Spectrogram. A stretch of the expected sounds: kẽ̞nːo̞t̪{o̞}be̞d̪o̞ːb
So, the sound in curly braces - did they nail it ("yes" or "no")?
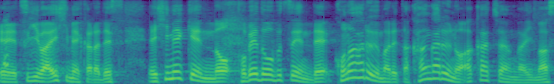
yes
